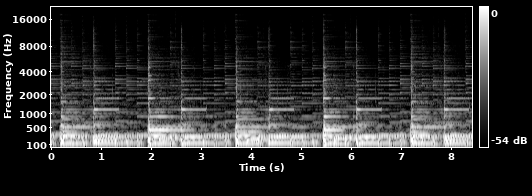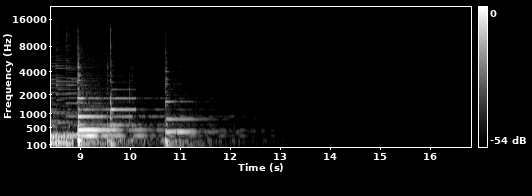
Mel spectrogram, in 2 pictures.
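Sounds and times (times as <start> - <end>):
three acoustic guitars playing arpeggios: 0.0 - 12.2.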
